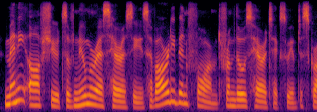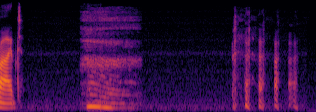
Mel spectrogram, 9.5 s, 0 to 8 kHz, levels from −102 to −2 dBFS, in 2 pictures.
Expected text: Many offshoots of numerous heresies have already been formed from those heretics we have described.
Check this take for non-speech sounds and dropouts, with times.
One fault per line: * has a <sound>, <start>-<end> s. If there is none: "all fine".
* has a sigh, 6.0-6.9 s
* has a laugh, 8.2-9.3 s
